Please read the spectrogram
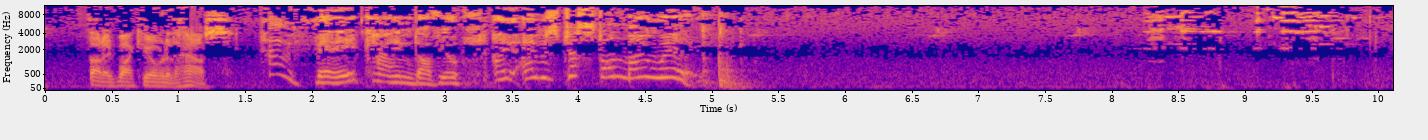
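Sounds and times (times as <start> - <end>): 
speech: 0.3 - 5.2
squeaky gate creaking open: 8.2 - 10.0.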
